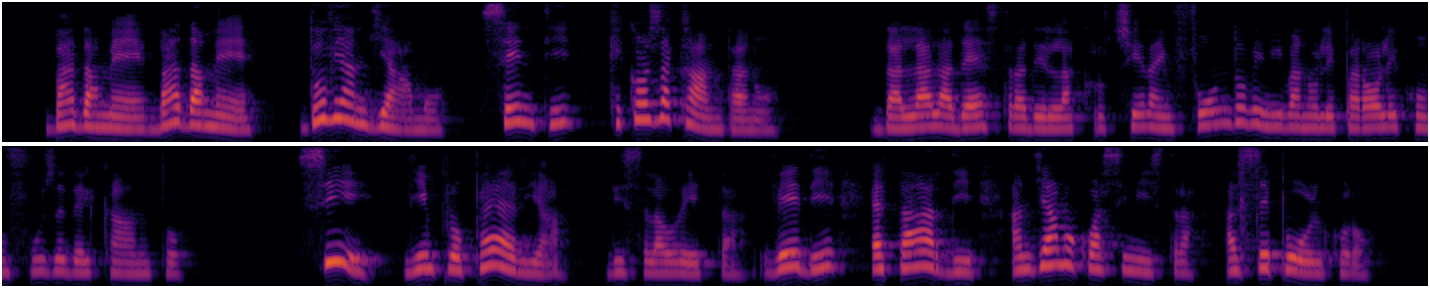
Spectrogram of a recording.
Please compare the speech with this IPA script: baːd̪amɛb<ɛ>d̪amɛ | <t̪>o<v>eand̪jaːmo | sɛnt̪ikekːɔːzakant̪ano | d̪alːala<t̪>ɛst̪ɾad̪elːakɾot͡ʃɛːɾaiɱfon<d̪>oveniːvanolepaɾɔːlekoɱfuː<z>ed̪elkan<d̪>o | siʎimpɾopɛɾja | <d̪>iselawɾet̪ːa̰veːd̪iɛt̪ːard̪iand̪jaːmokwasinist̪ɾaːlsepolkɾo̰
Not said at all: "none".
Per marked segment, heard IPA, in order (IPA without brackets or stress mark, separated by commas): a, d̪, v, d̪, d̪, z, t̪, d̪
